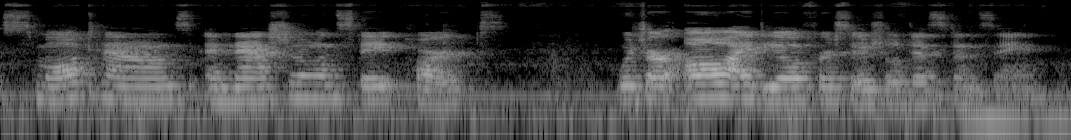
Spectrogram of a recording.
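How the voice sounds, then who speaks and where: A woman talks at a moderate pace with ordinary pitch variation, with audible room echo and noticeable background noise. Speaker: tourism marketing staff. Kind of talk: presentation to county commission. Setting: public meeting, no microphone.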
